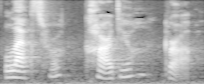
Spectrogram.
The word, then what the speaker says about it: electrocardiogram: electrocardiogram。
